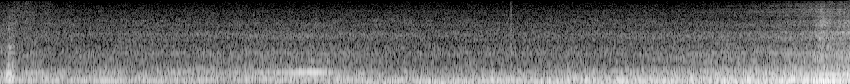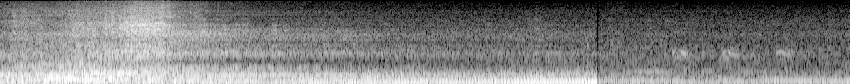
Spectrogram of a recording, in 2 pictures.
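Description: A truck engine rumbles as it drives slowly past.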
